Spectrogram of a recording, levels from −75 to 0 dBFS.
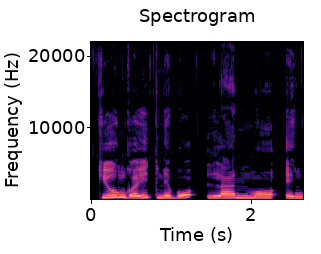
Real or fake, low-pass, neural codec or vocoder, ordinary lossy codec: real; none; none; none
